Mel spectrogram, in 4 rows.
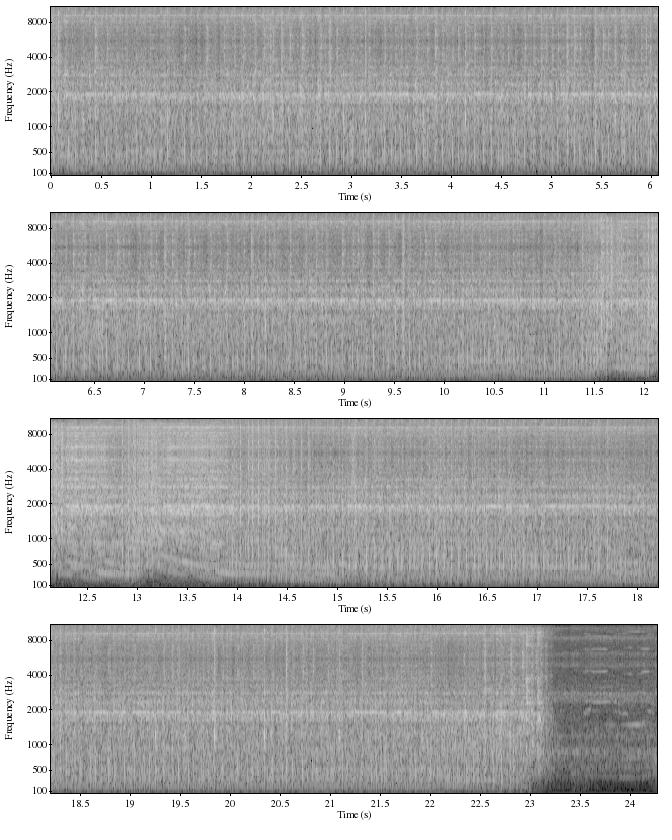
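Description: Kawasaki H2 750 air-cooled two-stroke triple idling on its first test start. It is revved up and down a few times about halfway through, then switched off and cuts out about a second before the end.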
